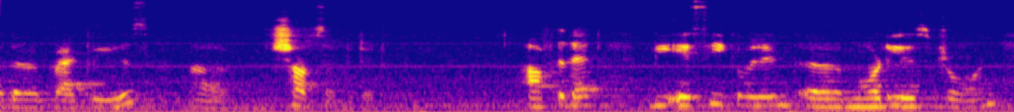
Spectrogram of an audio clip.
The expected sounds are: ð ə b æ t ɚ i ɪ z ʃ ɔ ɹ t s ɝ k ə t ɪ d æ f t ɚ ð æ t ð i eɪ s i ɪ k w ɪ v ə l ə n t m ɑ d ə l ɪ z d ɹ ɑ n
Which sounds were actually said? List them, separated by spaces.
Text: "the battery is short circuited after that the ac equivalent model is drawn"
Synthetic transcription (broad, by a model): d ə b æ t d i ɪ z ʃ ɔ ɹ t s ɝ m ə t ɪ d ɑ f t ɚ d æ t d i eɪ s i ɪ k w ɪ v ə l ə n t m ɑ d ə l ɪ z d ɹ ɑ n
